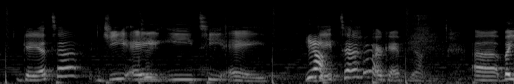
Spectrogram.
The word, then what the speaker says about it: Gaeta: The word pizza was first documented in AD 997 in a place I don't know how to pronounce. Gaeta? Gaeta? G-A-E-T-A.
